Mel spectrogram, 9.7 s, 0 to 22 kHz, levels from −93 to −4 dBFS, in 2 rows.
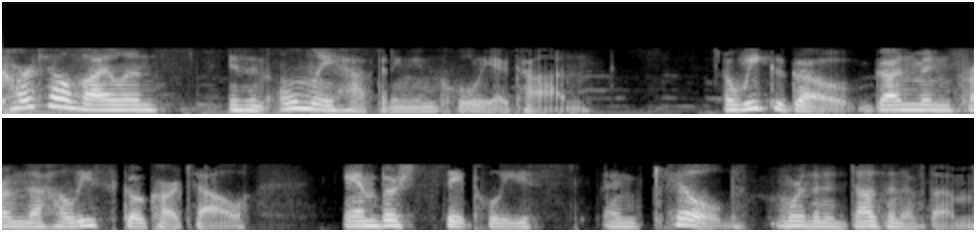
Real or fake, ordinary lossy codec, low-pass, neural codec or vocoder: fake; AAC, 16 kbps; 7.2 kHz; autoencoder, 48 kHz, 128 numbers a frame, DAC-VAE, trained on Japanese speech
